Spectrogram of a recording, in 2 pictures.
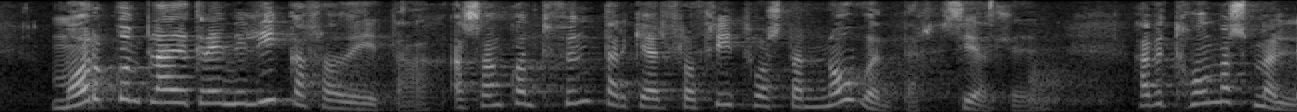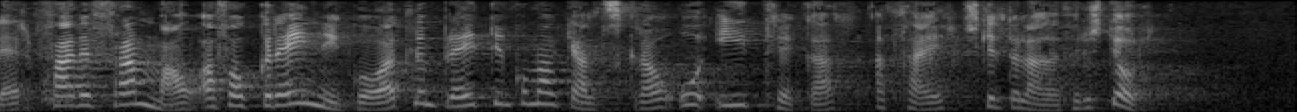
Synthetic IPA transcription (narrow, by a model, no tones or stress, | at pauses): mɔɾkʏmplaːjðɪkɾejnɪliːkafɾawðɪːt̪a̰ːɣa̰ðsamkʰɔm̥t̪fʏnt̪aɾcɛɾ̥fɾawθɾiːt̪ʰuast̪anoːwvɛmpɛɾ̥siːða̰st̪lḛjðɪ̰n | havɪt̪ʰowmasmœlːɛɾ̥faːɾɪfɾamːa̰wʔa̰ðfawkɾeːjniŋkʏɔɣœt̪lʏmpɾeːjt̪iŋkʏmawcalt̪skɾawʔɔɣʔiːt̪ʰɾɛkaðaðθajɾ̥scɪlt̪ʏlaːɣðafɪɾɪɾ̥st̪jowɾt̪n̥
